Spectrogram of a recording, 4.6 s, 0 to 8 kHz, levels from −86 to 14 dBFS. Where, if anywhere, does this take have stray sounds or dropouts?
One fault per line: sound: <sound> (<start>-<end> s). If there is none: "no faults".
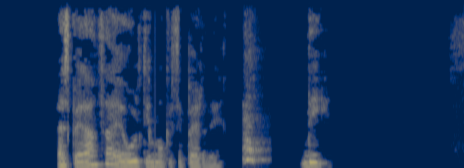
sound: bark (2.4-2.7 s)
